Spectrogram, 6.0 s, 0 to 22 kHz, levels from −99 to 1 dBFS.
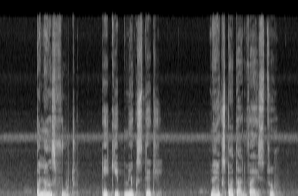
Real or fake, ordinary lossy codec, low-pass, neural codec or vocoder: fake; none; none; vocoder, 48 kHz, 128 mel bands, Vocos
